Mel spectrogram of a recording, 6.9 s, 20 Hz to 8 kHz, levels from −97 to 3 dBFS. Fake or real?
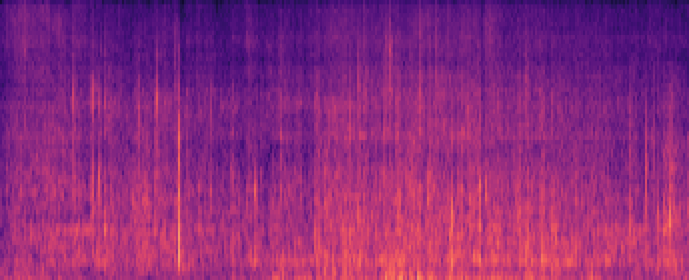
fake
